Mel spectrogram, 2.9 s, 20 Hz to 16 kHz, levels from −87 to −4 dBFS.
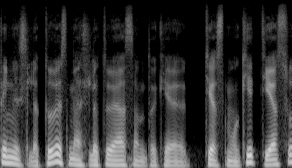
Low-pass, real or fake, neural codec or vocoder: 14.4 kHz; fake; autoencoder, 48 kHz, 32 numbers a frame, DAC-VAE, trained on Japanese speech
